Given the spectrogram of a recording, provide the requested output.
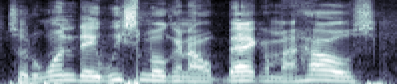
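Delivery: usual speaking voice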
